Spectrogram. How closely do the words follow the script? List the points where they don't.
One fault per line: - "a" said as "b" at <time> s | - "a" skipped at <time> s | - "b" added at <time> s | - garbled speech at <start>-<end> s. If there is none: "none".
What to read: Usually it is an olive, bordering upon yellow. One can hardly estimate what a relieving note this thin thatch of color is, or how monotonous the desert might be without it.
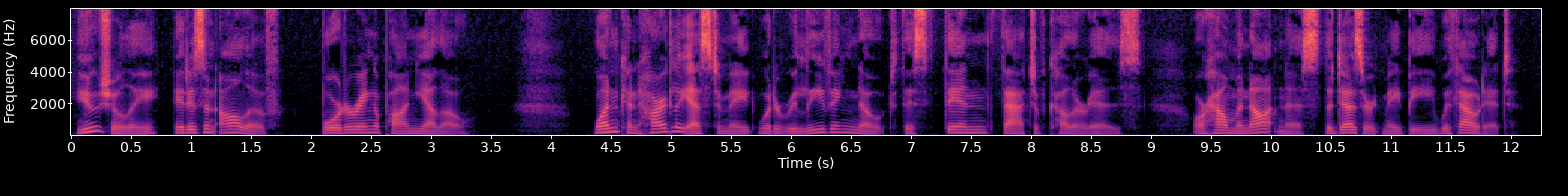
- "might" said as "may" at 10.9 s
